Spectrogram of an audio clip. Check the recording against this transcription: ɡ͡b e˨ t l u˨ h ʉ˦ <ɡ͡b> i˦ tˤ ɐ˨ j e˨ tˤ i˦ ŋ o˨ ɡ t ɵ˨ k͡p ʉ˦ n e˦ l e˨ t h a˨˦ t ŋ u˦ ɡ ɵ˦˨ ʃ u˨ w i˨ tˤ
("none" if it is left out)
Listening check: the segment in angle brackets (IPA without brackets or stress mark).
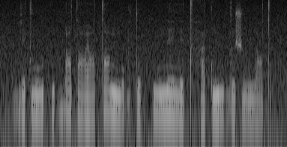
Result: ɡ͡b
